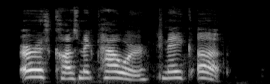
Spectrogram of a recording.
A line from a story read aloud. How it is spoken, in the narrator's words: Lily shouted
